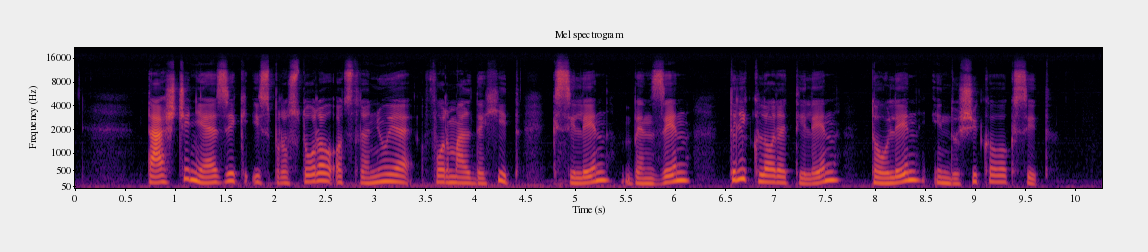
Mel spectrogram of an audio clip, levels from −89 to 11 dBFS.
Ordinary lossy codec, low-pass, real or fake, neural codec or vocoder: none; 19.8 kHz; real; none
